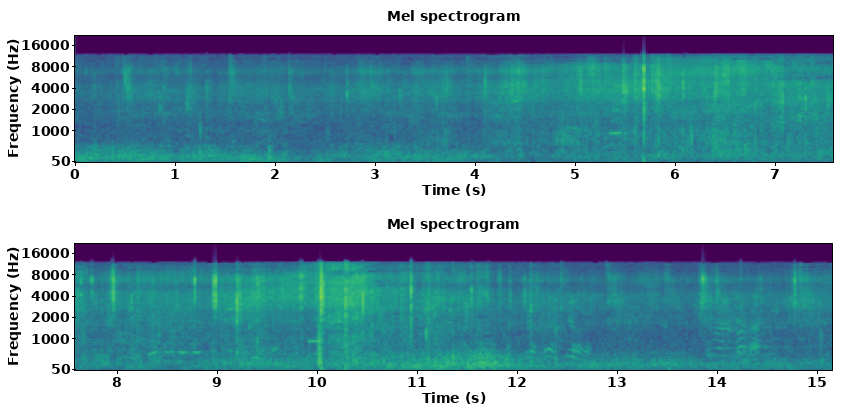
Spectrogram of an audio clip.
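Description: Faint, indistinct voices of people standing by a cross-country ski course, with scraping and a few sharp clicks from a skier's skis and poles on packed snow as the skier approaches, loudest about ten seconds in.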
